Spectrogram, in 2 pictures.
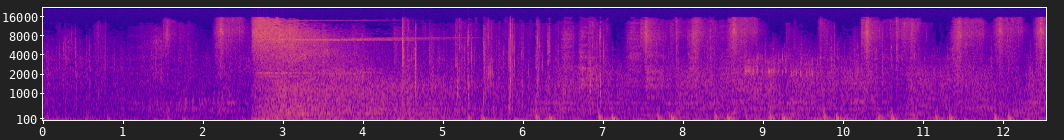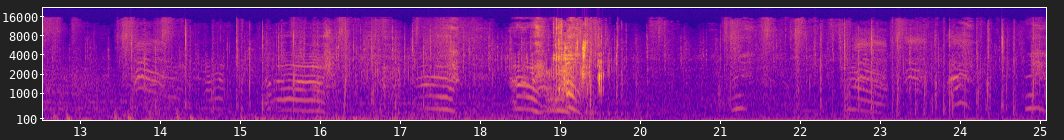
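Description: Footsteps swish and crunch through tall grass.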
